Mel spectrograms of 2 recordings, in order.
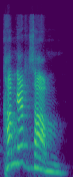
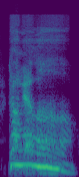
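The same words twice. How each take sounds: First: Put-on loud, punched German-accented challenge; forceful German accent, curt and loud; scary German accent. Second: High, slow, harmless drawl; slow, high mock challenge with no menace; not scary. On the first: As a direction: face down an intruder as a fierce German woman. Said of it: "with Sophia in there". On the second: Shown as a demonstration. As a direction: stretch it out, deliberately unthreatening. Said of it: "it's not anything like".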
